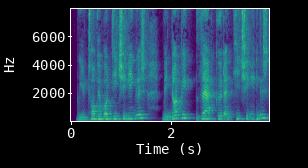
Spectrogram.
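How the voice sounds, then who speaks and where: Somewhat breathy, a woman's voice comes through. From Argentina. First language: Spanish. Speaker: teacher trainer and education consultant. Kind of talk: interview conversation.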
